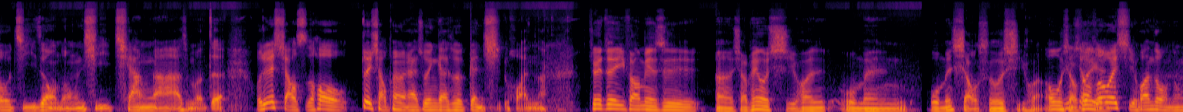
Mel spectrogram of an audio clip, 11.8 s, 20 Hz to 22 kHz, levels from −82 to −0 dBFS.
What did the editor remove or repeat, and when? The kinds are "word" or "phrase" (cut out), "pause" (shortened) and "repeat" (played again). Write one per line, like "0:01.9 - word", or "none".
0:09.2 - pause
